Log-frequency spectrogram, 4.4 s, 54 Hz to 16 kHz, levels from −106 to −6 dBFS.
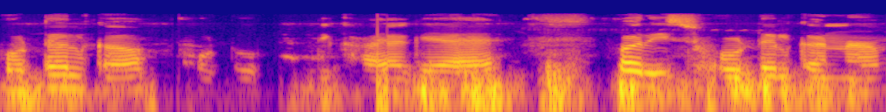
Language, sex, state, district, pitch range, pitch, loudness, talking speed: Hindi, male, Bihar, Jamui, 150-195 Hz, 160 Hz, -19 LUFS, 150 wpm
